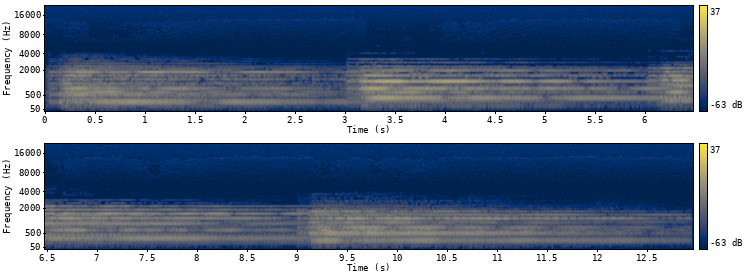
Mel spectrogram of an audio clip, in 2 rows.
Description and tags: A simple 4 note bridge or loop in a minor mode, performed on the "ghost piano" - distant-sounding with lots of reverb but highly compressed to give it presence. Instrumentation, composition, and effects in FL Studio 7.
